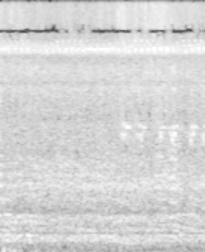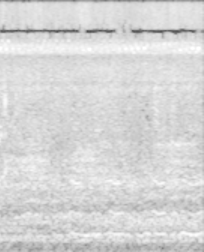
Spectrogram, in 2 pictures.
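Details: Steady low hum of a honey bee colony during an autumn hive inspection, with plenty of bees and pollen still coming in; dense continuous droning with faint higher hiss throughout.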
